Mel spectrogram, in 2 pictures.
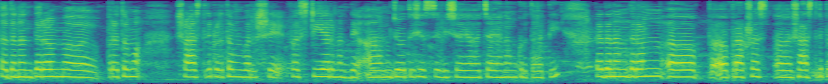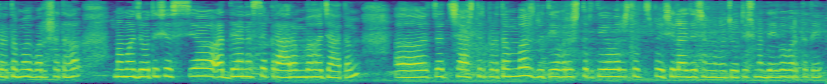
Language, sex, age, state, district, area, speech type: Sanskrit, female, 18-30, Maharashtra, Nagpur, urban, spontaneous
